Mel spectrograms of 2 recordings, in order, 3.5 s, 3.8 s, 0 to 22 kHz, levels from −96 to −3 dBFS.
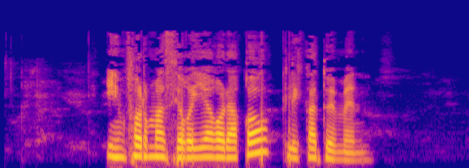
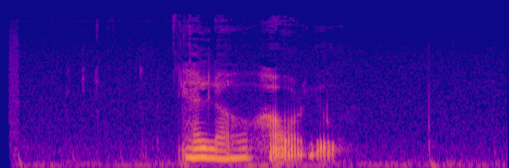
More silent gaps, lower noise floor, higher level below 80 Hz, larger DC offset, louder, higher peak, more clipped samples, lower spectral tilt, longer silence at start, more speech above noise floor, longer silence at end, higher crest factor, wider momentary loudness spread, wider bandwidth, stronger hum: neither; first, -72 dBFS vs -64 dBFS; first, -54 dBFS vs -60 dBFS; neither; first, -16 LUFS vs -35 LUFS; first, 0 dBFS vs -16 dBFS; neither; second, -6.5 dB/octave vs -8 dB/octave; first, 0.8 s vs 0.15 s; first, 56 dB vs 30 dB; first, 0.75 s vs 0.55 s; about the same, 18 dB vs 22 dB; second, 8 LU vs 11 LU; second, 11.5 kHz vs 15.5 kHz; neither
